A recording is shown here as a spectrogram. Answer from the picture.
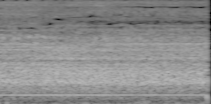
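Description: Black & Decker heat gun running steadily: a rush of blown air over a constant motor hum, drying freshly sprayed caliper paint between coats.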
